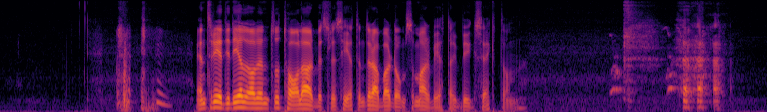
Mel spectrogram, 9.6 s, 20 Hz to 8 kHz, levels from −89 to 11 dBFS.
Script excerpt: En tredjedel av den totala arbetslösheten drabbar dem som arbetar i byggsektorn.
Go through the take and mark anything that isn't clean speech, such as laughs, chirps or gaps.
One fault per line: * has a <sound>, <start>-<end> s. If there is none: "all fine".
* has a throat clearing, 1.4-2.2 s
* has a laugh, 7.6-9.2 s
